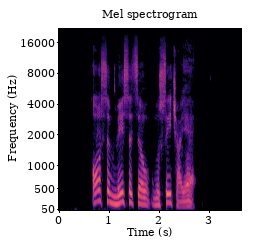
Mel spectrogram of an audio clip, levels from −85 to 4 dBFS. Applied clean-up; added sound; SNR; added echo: neural mask model Resemble Enhance denoiser.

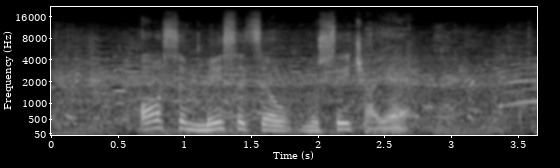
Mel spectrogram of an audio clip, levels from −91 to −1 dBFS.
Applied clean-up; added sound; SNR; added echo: none; Crowd; 8 dB; none.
